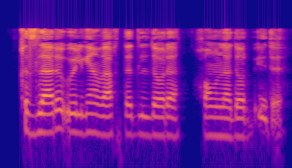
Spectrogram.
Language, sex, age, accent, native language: Uzbek, male, 12-17, Surxondaryo, Uzbek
